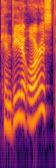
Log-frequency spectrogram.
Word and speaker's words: Candida auris: Candida auris, did I pronounce that correctly? – Yeah,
